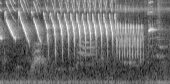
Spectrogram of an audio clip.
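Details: Domestic canary, recorded for training other canaries, delivers a few downward-sweeping whistles followed by a rapid, evenly spaced series of sharp notes, then a brief buzzy trill and a single soft note, over low hum.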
